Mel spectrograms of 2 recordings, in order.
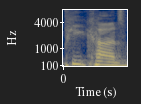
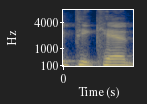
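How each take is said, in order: First: "pecan's" with an open "ah", like "kahnz"; pee-KAHN. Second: "pecan" with a short a as in "can"; pee-CAN. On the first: Host picking the fun way to say it, "pecan's" as pee-KAHNZ. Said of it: "more fun to say". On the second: Host saying it like the relatives do, "pecan" as pee-CAN. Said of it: "I say pecan because". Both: Shown as a demonstration.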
